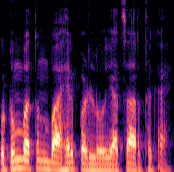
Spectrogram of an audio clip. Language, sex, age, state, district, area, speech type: Marathi, male, 18-30, Maharashtra, Kolhapur, urban, read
